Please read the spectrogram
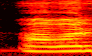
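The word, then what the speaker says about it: hour: अब इसके बाद यहाँ पर जो है एच की आवाज़ साइलेंट है। ये ऑनर इज्जत, आवर घंटा, टॉम्स, टॉम्स नाम है, ठीक है।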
